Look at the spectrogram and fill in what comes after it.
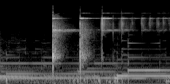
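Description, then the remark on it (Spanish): A tossed coin lands with three quick metallic clinks, each leaving a bright, high-pitched ring that lingers and shimmers as it settles. No one speaks. “La moneda fue lanzada.”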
